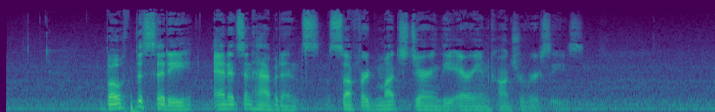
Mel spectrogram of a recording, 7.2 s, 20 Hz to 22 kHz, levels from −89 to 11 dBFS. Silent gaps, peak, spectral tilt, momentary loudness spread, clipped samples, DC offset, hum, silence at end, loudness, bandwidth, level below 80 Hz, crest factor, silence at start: none; -2 dBFS; -3.5 dB/octave; 24 LU; under 0.1%; under 0.1%; none; 0 s; -23 LUFS; 16 kHz; -48 dBFS; 24 dB; 0.05 s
